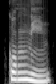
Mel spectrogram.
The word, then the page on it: 公民: gōng mín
